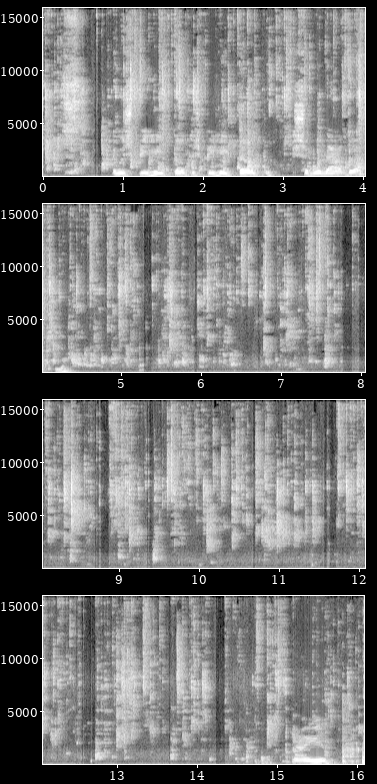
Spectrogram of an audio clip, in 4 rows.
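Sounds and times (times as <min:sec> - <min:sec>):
chewing mouth sounds: 0:00.0 - 0:00.9.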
